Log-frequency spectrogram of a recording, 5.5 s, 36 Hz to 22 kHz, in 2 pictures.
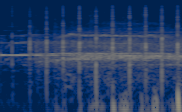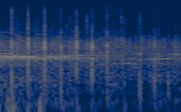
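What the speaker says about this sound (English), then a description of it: "acknowledge your family members and friends and supporters through a round of applause" Graduates applauding their families and supporters at a 2025 college graduation, a broad wash of crowd clapping with a few sharp, rhythmic individual claps standing out, steady and fairly close throughout.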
